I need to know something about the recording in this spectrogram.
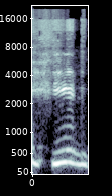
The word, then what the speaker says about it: heed: पे first line में हीड दिया है, HEED, ये हेड नहीं है, HE। अच्छा, हेड की क्या स्पेलिंग होती है? हेड, लेकिन ये क्या है? हीड।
